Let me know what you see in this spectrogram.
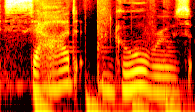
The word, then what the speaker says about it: Sadhguru: I took Sad Guru's advice, and, and he is it's it's spelled S A D H G U R U.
